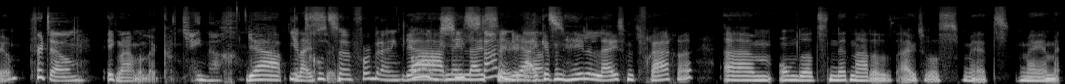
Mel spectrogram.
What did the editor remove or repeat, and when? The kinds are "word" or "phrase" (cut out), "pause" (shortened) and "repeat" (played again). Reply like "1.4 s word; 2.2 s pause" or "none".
1.1 s phrase; 7.0 s pause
